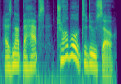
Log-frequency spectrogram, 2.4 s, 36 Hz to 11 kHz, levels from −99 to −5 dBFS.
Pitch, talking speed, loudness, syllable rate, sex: 140 Hz, 170 wpm, -17 LUFS, 4.7 syllables/s, male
